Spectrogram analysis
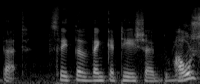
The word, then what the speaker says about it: Svetha: Oh, it's a Svetha Svetha. and not Shweta. Svetha. Okay. Svetha. Yeah, My dad wanted to be like, That's the Telugu pronunciation thingy of But it.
